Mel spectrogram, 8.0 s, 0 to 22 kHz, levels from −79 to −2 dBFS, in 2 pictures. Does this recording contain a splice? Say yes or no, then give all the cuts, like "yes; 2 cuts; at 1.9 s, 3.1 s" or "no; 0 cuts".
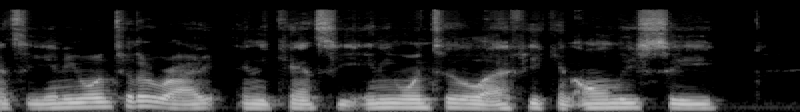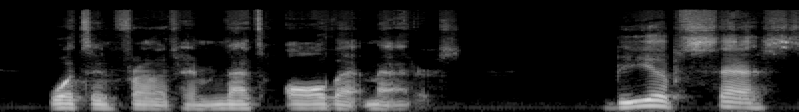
no; 0 cuts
